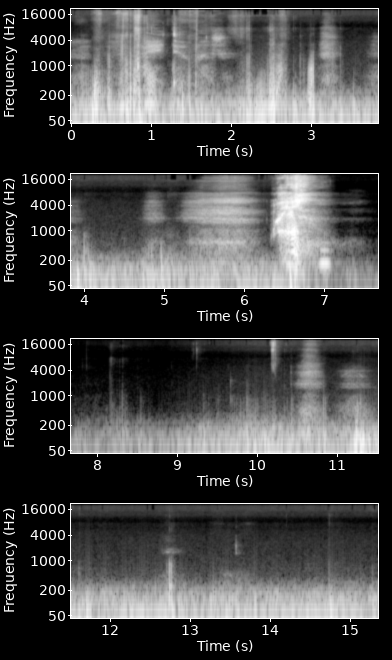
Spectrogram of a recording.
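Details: Loud sneeze amid quiet breathing and room noise, triggered by drinking red wine.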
